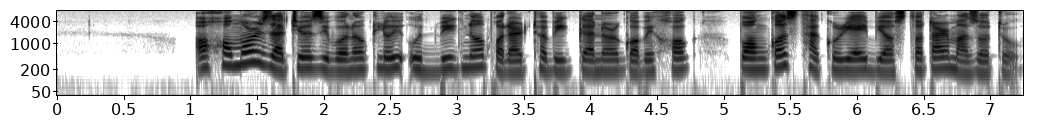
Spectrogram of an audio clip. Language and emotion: Assamese, neutral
